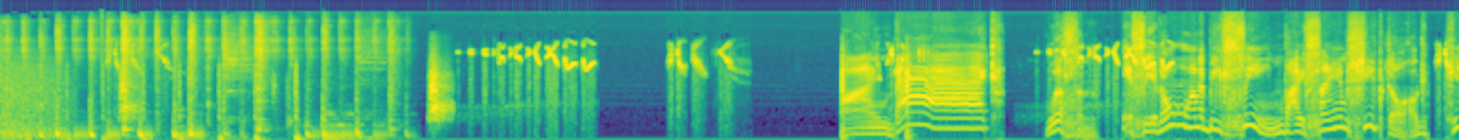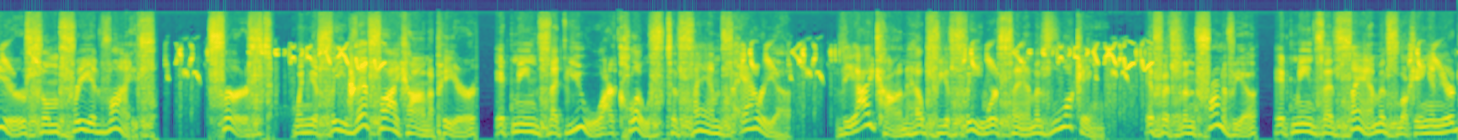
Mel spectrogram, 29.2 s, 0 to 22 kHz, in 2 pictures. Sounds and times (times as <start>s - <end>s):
Speech: 8.4s - 29.1s.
